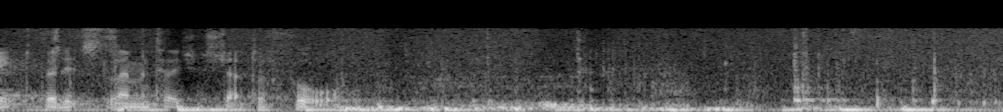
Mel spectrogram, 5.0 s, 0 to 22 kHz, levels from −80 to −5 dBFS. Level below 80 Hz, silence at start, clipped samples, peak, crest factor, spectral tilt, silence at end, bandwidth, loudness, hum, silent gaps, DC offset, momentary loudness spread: -38 dBFS; 0 s; under 0.1%; -6 dBFS; 16 dB; -7.5 dB/octave; 0 s; 8 kHz; -24 LUFS; none; none; under 0.1%; 4 LU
